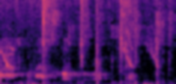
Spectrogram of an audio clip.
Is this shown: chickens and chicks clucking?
yes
